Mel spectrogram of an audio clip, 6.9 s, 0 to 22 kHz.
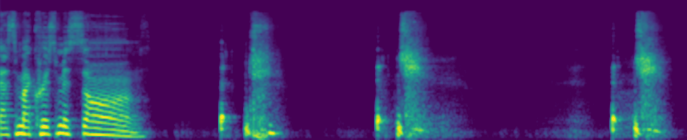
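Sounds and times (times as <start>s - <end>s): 
speech: 0.0s - 1.5s, 2.4s - 2.8s, 4.0s - 4.3s, 6.3s - 6.6s
person sneezing: 2.2s - 2.9s, 3.8s - 4.5s, 6.1s - 6.8s.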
